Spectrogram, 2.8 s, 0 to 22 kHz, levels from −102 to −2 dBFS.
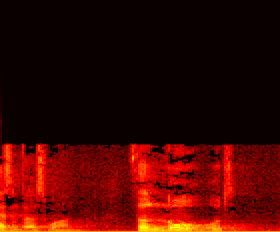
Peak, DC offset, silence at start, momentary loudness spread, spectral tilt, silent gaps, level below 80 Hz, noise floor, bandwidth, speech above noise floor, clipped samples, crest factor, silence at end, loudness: -14 dBFS; 1%; 0 s; 17 LU; -5.5 dB/octave; none; -68 dBFS; -54 dBFS; 8.8 kHz; 21 dB; under 0.1%; 20 dB; 0.4 s; -33 LUFS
